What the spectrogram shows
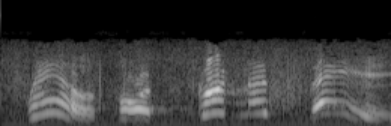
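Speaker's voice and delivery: put-on astonishment, very high, very slow. Told not to forget to look surprised, trying the reaction with feigned surprise. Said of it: "don't forget to look surprised. How's this?".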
